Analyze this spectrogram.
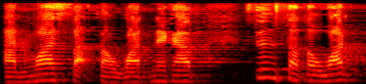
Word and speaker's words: ศตวรรษ: ศตวรรษ กัน นะ ครับ เด็ก ๆ อ่าน ว่า ศตวรรษ ใน ครับ ซึ่ง ศตวรรษ เป็น ช่วง เวลา 100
